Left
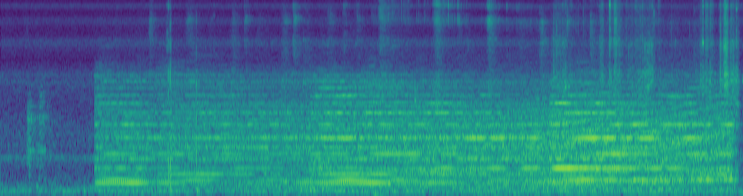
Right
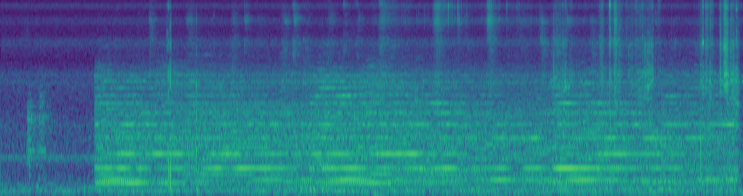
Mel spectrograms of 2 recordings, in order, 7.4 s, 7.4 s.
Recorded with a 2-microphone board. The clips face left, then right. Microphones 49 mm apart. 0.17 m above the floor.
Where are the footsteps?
10° left (ahead or behind), 3 m; by 7.3 s 60° left (ahead or behind), 1.2 m.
